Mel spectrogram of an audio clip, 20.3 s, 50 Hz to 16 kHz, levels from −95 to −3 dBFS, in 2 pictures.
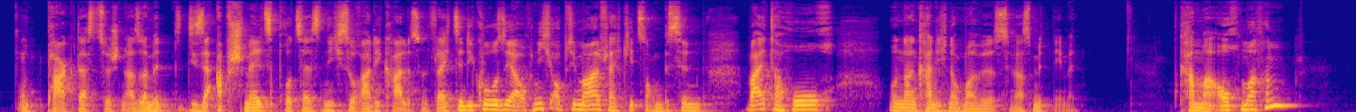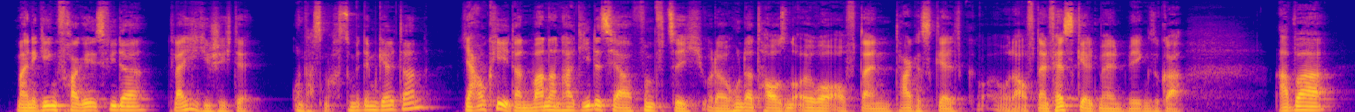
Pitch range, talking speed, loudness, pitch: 90-130 Hz, 225 wpm, -19 LUFS, 105 Hz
